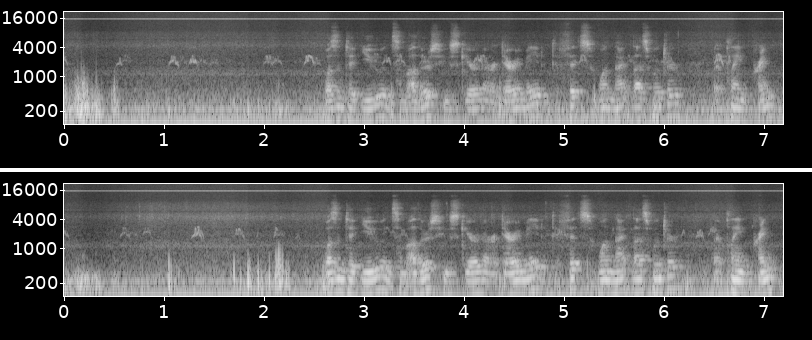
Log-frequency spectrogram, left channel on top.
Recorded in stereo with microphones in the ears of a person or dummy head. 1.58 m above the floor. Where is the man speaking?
Centre (ahead or behind), 0.8 m.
